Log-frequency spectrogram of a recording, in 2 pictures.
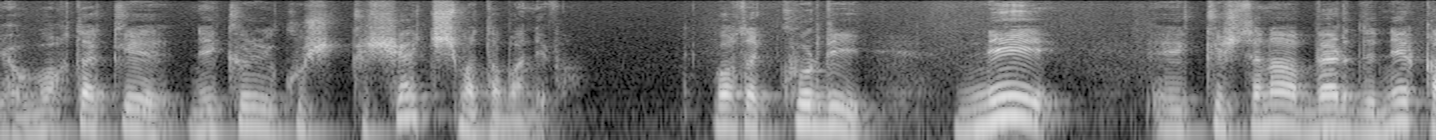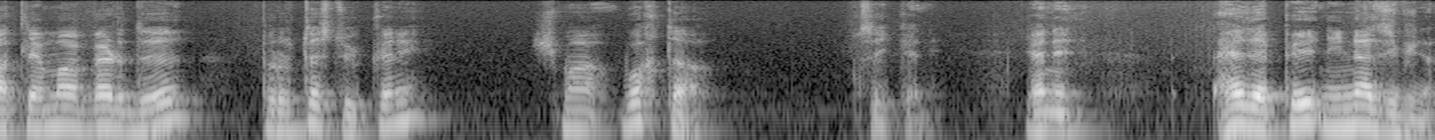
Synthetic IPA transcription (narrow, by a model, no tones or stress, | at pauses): jawaxt̪akɨnekʰɨɾd̪ikʰuʃkʰɨʃat͡ʃʰi̥ʃmat̪ʰaba̰nḛva | waxt̪akʰuɾd̪ine | kʰɨʃt̪ʰanavɛɾd̪ɨneqat̪lʲamavɛɾd̪ɨpɨɾot̪ʰɛst̪ukɛni | ʃmawaxt̪a̰ | qə̥sḛkɛ̰ni | jaːni | hɛd̪ɛpʰeninazivinɨ̰n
